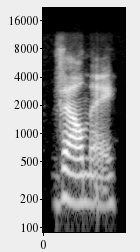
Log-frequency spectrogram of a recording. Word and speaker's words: Val May: So just remind me of your mum's name, her pronunciation. Val May.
